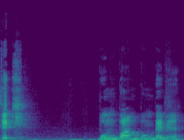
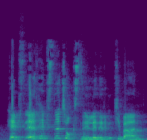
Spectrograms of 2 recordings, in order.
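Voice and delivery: ordinary talk, nothing marked

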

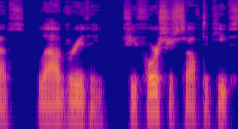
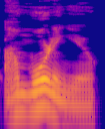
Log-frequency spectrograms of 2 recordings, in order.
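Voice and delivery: loud, higher-pitched threat; shouted warning; 4 semitones higher, 8 dB louder than usual. A narrator's reading. Dee threatening her bandmate Danielle, shouting. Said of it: "Dee shouted".

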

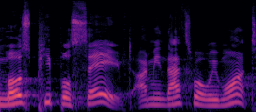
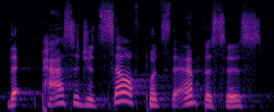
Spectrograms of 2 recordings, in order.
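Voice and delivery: usual speaking voice

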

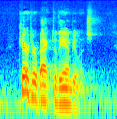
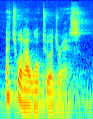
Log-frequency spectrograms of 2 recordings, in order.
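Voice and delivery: ordinary talk, nothing marked

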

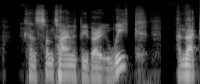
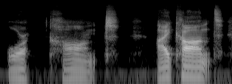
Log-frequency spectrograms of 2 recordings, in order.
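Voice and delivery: ordinary delivery

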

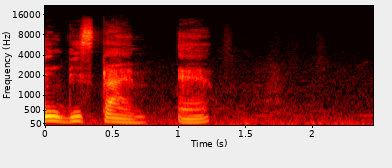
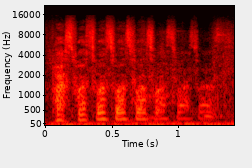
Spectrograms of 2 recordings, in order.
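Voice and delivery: hushed urging; 6 semitones higher, 17 dB quieter than usual. Acted. Hurrying the goat quietly.

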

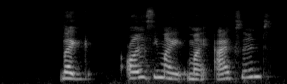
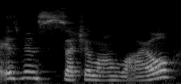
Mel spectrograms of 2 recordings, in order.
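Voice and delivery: ordinary delivery

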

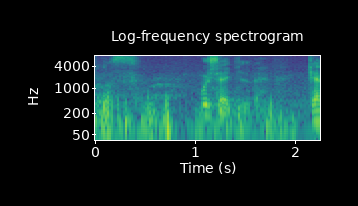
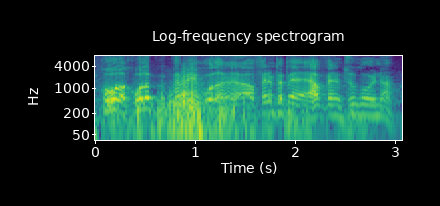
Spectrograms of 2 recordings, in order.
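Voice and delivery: urging the dog; 8 semitones higher, faster than usual. Real, not acted. Owner cheering Pepe to chase the puppy, high and eager. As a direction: egg the dog on, pitched high.

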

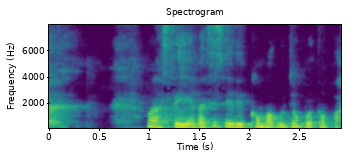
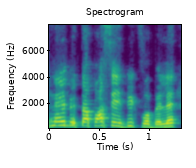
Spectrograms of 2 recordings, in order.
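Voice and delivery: ordinary delivery

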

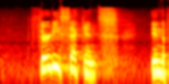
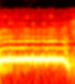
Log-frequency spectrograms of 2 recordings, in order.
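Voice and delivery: loud high babbling to drown someone out; high la-la-la babble; 13 semitones higher, 3 dB louder than usual. Acted. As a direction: babble on one high note with ears plugged. Plugging ears to drown out coworker.

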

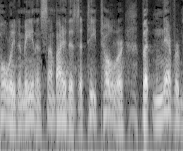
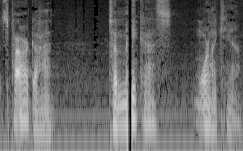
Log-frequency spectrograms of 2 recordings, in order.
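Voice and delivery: hushed preaching; 5 semitones lower, 8 dB quieter than usual. Acted. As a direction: drop to a near hush and linger. Hushed closing appeal.

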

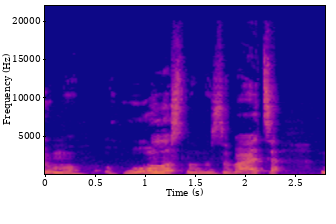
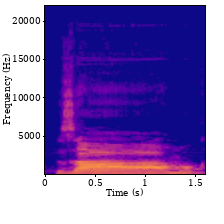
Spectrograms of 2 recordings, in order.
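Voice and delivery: Замок with the А loud and held; ЗАмок with a loud first syllable; stress on first syllable; 4 semitones higher, 8 dB louder than usual. Shown as a demonstration. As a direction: lean on the first vowel of Замок. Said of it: "Звук А".

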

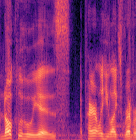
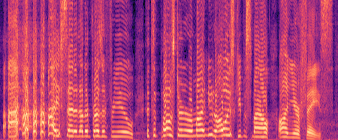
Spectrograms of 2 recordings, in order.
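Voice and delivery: high, loud, beaming wake-up call; chirpy cartoon host; 13 semitones higher, 7 dB louder than usual. Greeting a prisoner awake as game host, high and beaming. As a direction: sell it like an over-eager cheerful mascot. Cheery host gives a present.

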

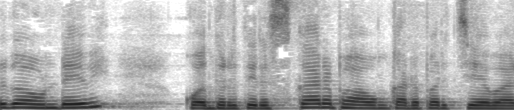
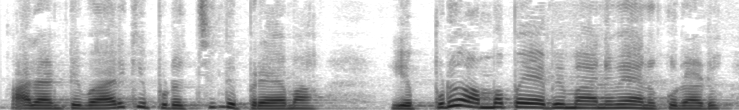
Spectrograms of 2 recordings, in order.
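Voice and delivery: ordinary delivery, nothing marked

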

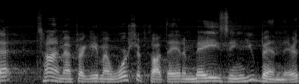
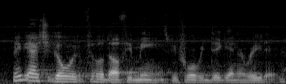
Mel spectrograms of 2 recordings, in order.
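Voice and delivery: ordinary talk

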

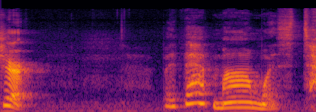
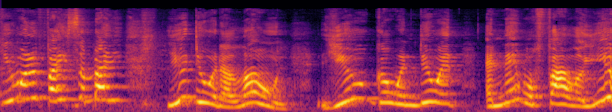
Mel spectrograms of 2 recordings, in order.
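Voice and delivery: higher, louder tough mama voice; fierce mom; 8 semitones higher, 6 dB louder than usual. Retold or imitated. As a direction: lay down the law like a proud mother. Voicing the mom's bold line.

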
